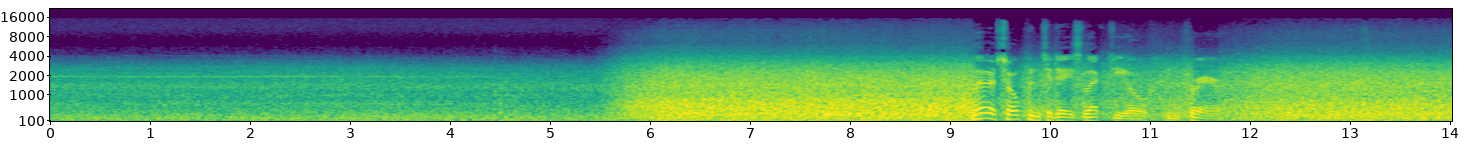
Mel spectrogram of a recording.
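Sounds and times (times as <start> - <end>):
surf washing onto beach: 5.6 - 14.0.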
